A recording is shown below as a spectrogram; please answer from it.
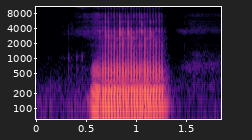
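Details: A sleeping bulldog gives a single loud, rattling, fluttering snore on one breath, noisy short-nosed airflow; snoring.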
